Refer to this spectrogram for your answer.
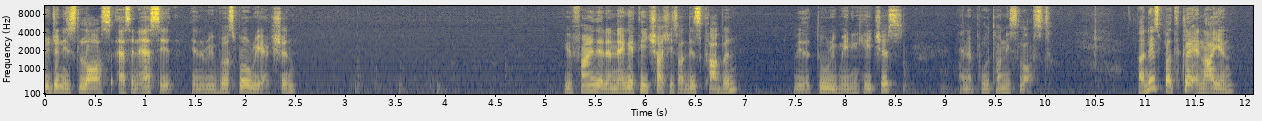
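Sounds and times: low room rumble: 0.0 - 12.0
marker writing on whiteboard: 3.1 - 4.7.

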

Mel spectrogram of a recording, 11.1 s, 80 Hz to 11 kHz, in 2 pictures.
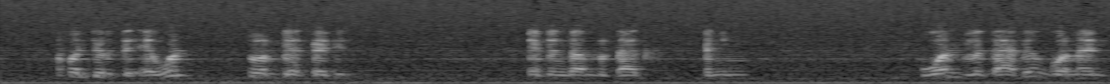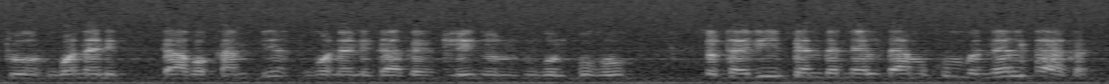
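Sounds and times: steady low hum: 0.0 - 11.0
man speaking over telephone line: 0.3 - 1.8, 2.6 - 3.8, 4.6 - 11.0.

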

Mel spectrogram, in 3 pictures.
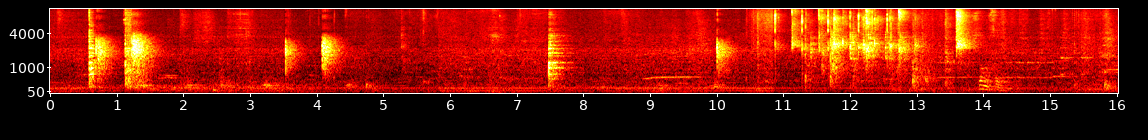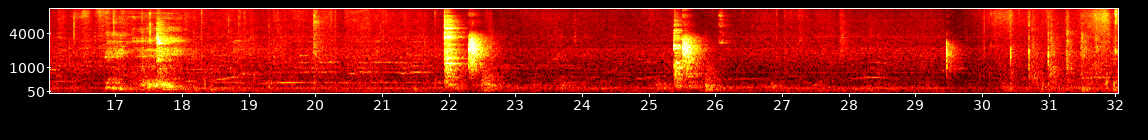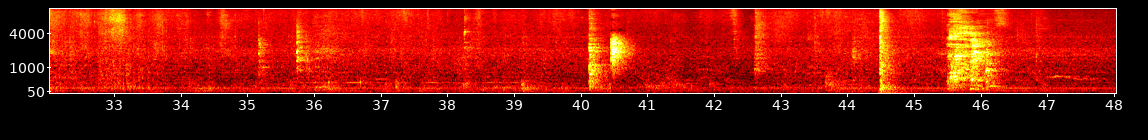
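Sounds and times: steady low hum: 0.0 - 48.0
billiard balls clacking: 0.6 - 5.7, 7.4 - 7.9, 9.8 - 23.0, 25.1 - 27.1, 29.4 - 41.6.

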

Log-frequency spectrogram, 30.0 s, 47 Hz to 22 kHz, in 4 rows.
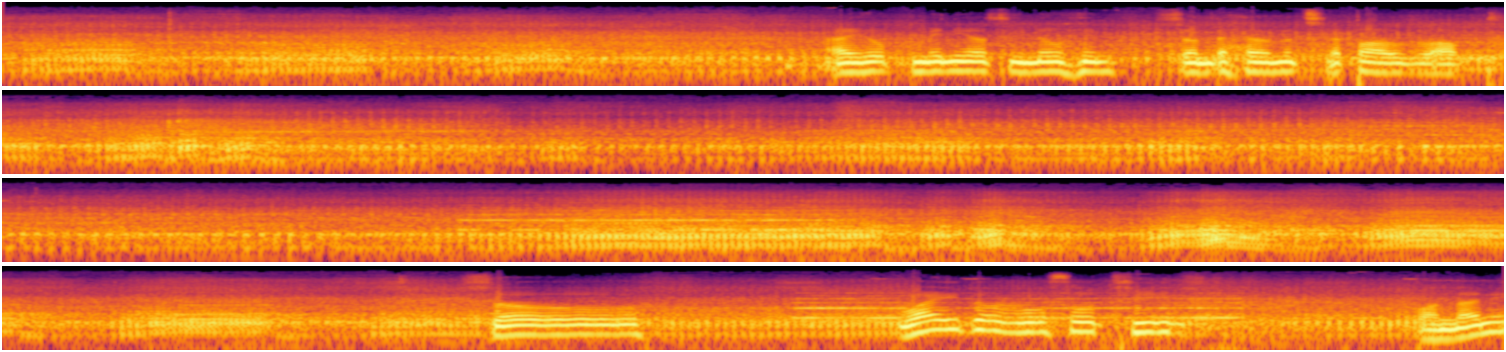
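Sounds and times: motorcycle engine revving: 0.0 - 30.0.

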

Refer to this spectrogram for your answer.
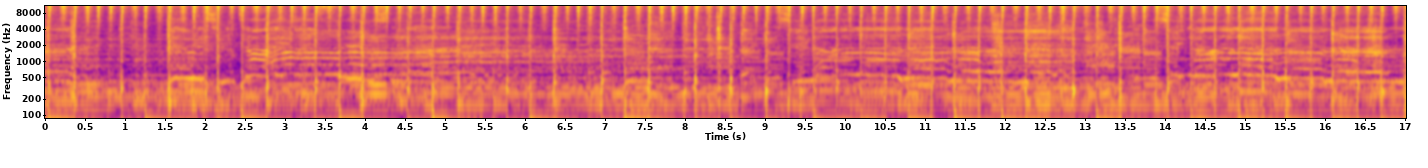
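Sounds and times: acoustic guitars playing: 0.0 - 17.0
djembe: 0.0 - 17.0
steady percussion beat: 0.0 - 17.0.

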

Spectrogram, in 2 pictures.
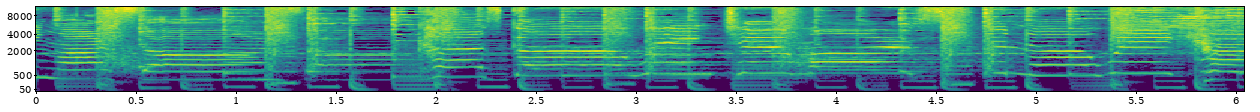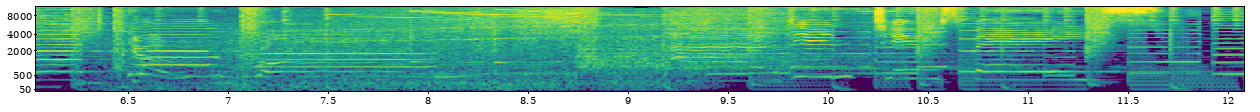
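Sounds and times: upbeat children's music: 0.0 - 12.0
rocket whoosh: 6.0 - 9.8.

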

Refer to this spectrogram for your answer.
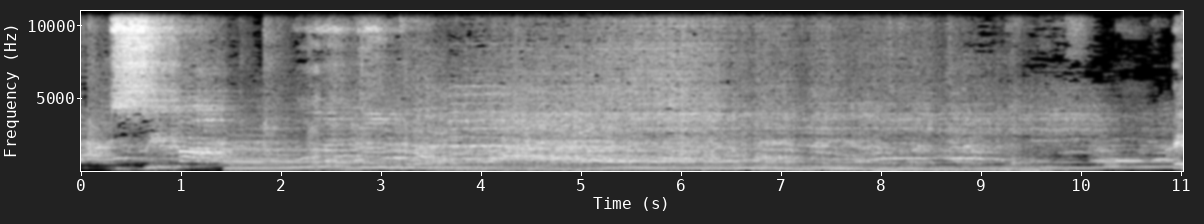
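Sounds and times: man singing into a microphone: 0.2 - 9.4, 10.4 - 11.0
amplified musical accompaniment: 1.4 - 11.0.

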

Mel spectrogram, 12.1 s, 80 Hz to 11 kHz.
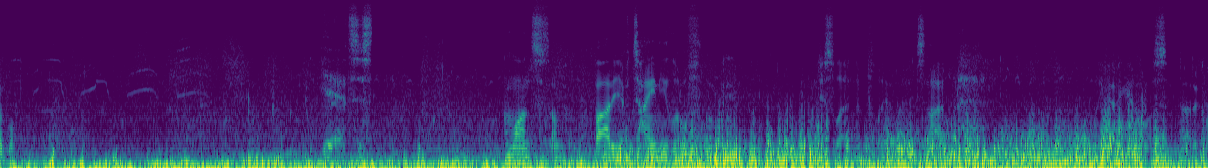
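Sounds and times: choppy water: 0.0 - 12.0
wind buffeting microphone: 0.0 - 12.0.

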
